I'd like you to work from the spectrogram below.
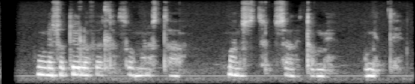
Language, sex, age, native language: Icelandic, female, 20-29, Icelandic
